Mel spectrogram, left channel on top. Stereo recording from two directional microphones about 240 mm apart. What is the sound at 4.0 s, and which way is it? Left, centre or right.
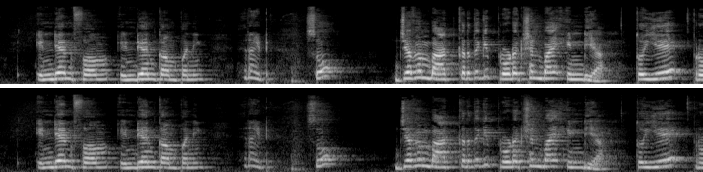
A woman's voice, left.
